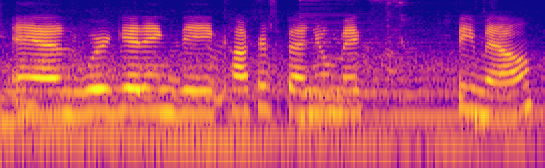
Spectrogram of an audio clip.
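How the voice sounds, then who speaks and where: A woman's voice: sits high, little pitch movement, moderate pace, music in the background, poor audio. A woman from Texas, interviewed as she adopts a dog, apologizing and fighting back tears as she talks. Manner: tearful, apologetic, laughing through emotion. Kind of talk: emotional interview.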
